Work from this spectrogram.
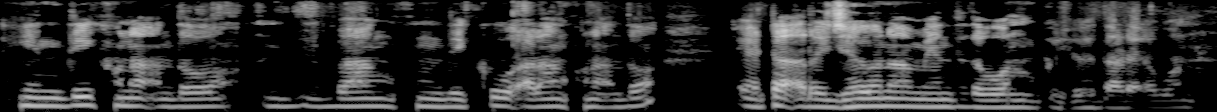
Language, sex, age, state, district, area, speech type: Santali, male, 30-45, Jharkhand, East Singhbhum, rural, spontaneous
